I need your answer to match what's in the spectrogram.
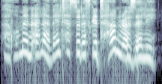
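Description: A woman reading an audiobook, voicing a sharp-tongued, fierce young woman with cutting, clipped lines. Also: fairly high pitch, fairly quick, dry recording, clean studio sound, pitched above the performer's own voice. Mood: angry.

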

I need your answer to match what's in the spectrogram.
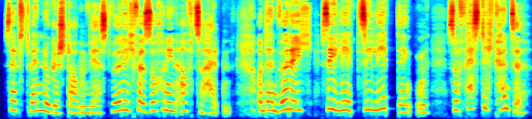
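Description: A woman's voice: high voice, moderate pace, no echo, studio quality, voice pushed up. A woman voicing an anxious young woman who speaks urgently and often drops to a whisper. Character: anxious young woman pleading in hushed tones.

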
